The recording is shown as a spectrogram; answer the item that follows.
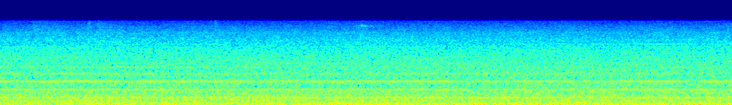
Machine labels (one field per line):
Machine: fan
